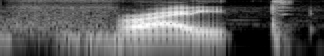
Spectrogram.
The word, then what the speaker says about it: fright: Entonces miren, acá tenemos que esta G y esta H son mudas. Es decir, que no se pronuncian. Lo único que nosotros vamos a pronunciar es la F, la R, la I y la T. La I la vamos a pronunciar a como se lee en inglés. La letra I en inglés es I. Entonces, esta parte de acá sería fright.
